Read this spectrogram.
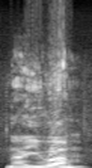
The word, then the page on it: naivam: Yawa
